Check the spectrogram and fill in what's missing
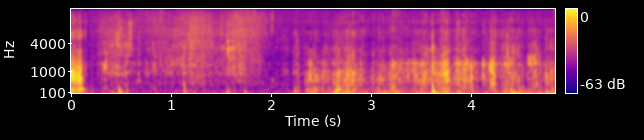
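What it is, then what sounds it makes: Foam microphone windscreen being tapped and scratched. Fingertips in smooth purple rubber gloves tap and scratch two black foam microphone windscreens. The result is a run of dull, muffled thumps and soft rustling scrapes, deep and boomy with no bright edge, coming at an uneven pace and growing louder toward the end.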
